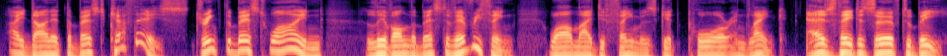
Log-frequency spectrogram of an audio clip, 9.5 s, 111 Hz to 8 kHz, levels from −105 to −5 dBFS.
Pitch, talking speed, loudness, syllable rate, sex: 125 Hz, 175 wpm, -20 LUFS, 4.5 syllables/s, male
